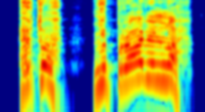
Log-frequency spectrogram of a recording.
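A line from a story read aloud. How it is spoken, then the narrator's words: Shout. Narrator (Russian): прокричал Уитни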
